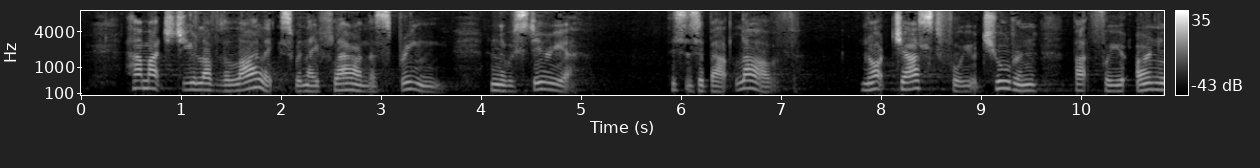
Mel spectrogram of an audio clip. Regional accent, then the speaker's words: Melbourne, Victoria, Australia; born or raised there

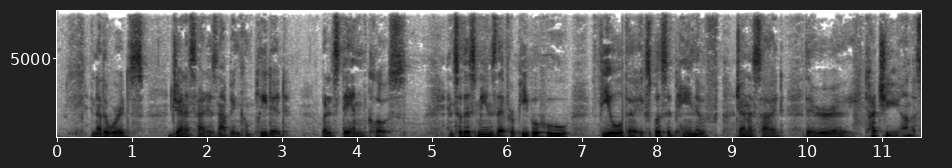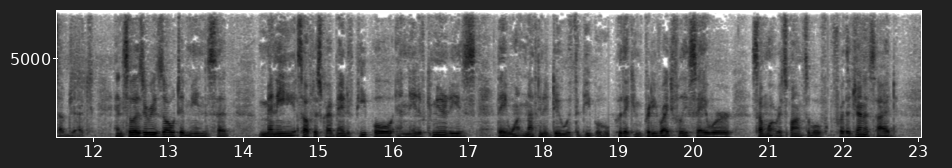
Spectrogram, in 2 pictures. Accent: Michigan, United States; now in Berkeley, United States; I'm an anarchist publisher. I live in Berkeley, California, and I'm from Michigan.

